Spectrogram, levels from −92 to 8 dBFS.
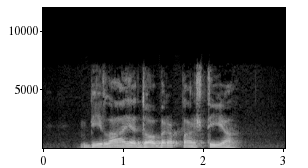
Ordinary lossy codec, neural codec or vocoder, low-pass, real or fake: Opus, 32 kbps; none; 7.2 kHz; real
